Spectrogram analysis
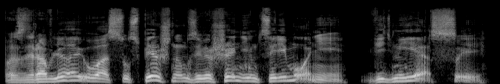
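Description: A man voicing a solemn male werewolf servant who talks in a slow, ceremonious way. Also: on the low side, very animated, breathy edge, no echo, clean studio sound, voice pushed down, full character voice. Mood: formal.

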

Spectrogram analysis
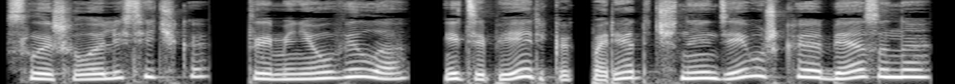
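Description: A woman's voice: on the high side, fairly quick, warm tone, dry recording, clean studio sound, lightly acted. A woman voicing a mocking, arrogant young male dragon in a fantasy audiobook. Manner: teasing, smug.

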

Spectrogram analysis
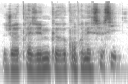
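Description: A man voicing a bitter, ragged vagabond who speaks curtly and defiantly in a dark, husky voice. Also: mid-range voice, flat delivery, normal speed, lightly acted. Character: bitter, ragged male vagabond, hard and resolute.

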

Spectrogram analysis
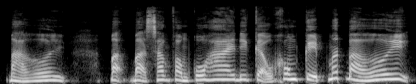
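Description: Audio story: young frightened servant girl, high and urgent, voiced by the narrator. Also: expressive, moderate pace, natural voice. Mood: panicked. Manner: breathless, urgent pleading.

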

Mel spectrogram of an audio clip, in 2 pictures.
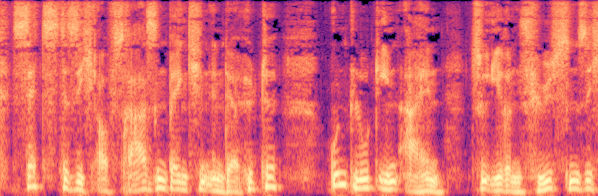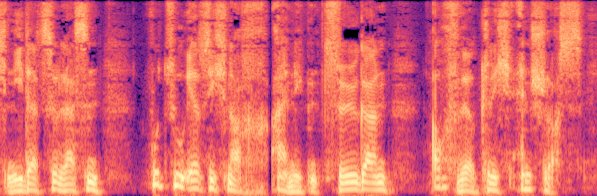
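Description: A man narrating a radio story slowly and expressively, voicing the dialogue as he goes. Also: on the low side, slightly rough, no echo, clean studio sound.

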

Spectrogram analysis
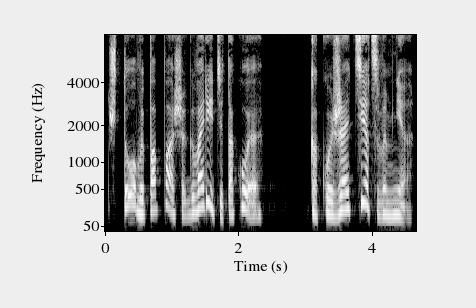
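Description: A woman's voice: lowish voice, expressive, unhurried, vocal fry, mellow, no room sound, studio quality, exaggerated voice. Brief: woman reader playing a groveling scheming clerk, fussy and wheedling. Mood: fussing. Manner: fussy, ingratiating. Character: fawning, scheming aging male official.

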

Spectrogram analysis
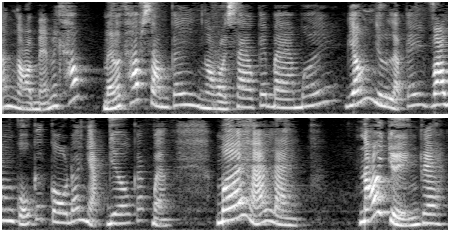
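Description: Here a woman whose voice is a little high and somewhat bright spins a ghost story in a Southern Vietnamese accent. She keeps it chatty and speaks straight to the people listening.

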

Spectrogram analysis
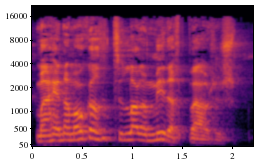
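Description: A man's voice: high voice, very animated, moderate pace, pushed and bright. A man narrating a radio drama and speaking as its lead character, in a wry, understated way.

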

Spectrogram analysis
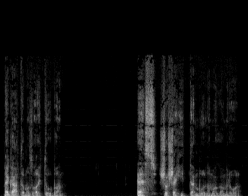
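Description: A man reading a literary short story aloud in the first person, acting out the dialogue in a lively way. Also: very deep voice, gravelly, breathy edge. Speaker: audiobook narrator.

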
